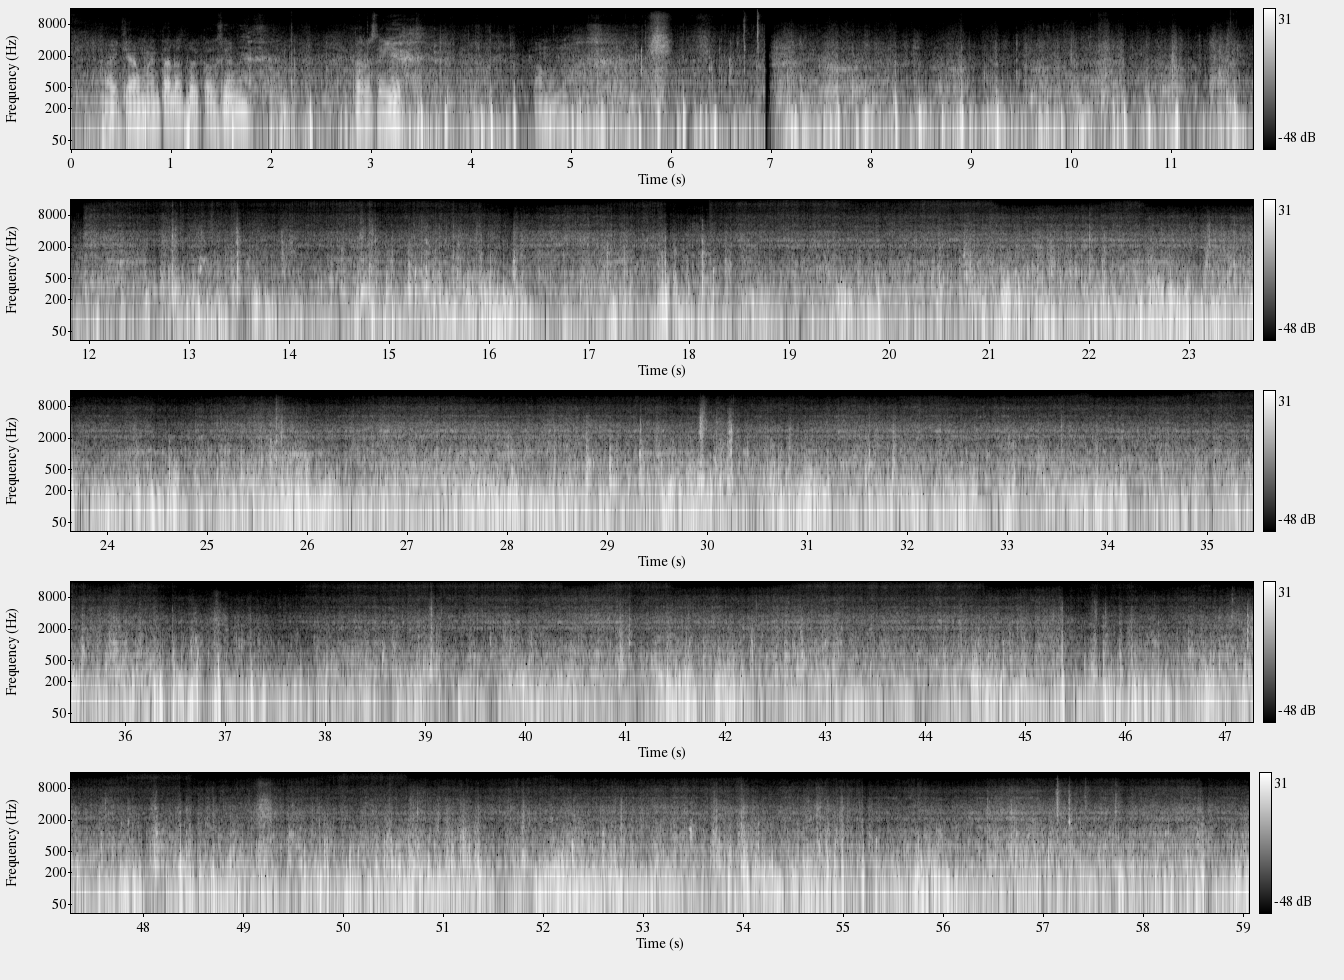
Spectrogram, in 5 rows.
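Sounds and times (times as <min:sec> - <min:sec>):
bike clicking and rattling: 0:00.0 - 0:59.0
bike tyres rumbling on dirt: 0:00.0 - 0:59.0.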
